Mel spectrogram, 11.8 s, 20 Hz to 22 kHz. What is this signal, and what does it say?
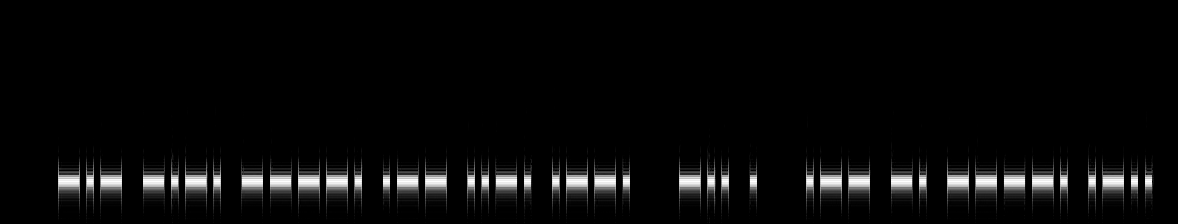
Morse code, heard as a keyed tone, about 17 wpm, 700 Hz. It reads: KC9WFP DE WN9L
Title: USA Callsign DE Callsign 17wpm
